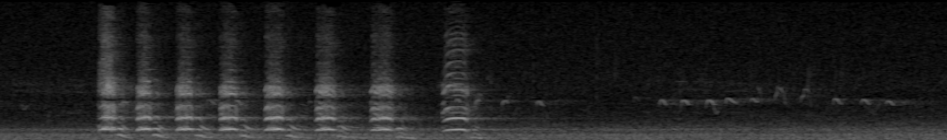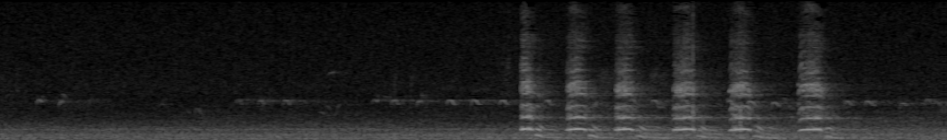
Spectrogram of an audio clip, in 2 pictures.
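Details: Staccato clucking alarm of a western gray squirrel in a coast live oak at Del Monte Forest, California: about seven quick harsh barks, a short gap with faint high bird notes, then a further series of rapid clucks.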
